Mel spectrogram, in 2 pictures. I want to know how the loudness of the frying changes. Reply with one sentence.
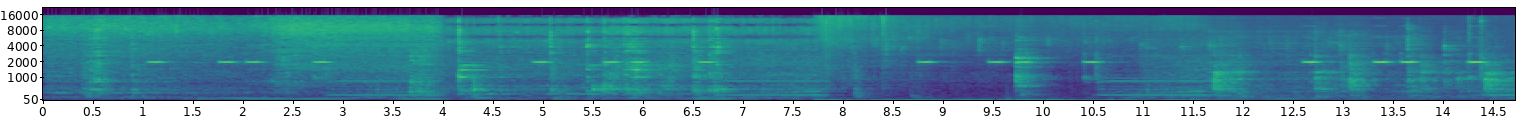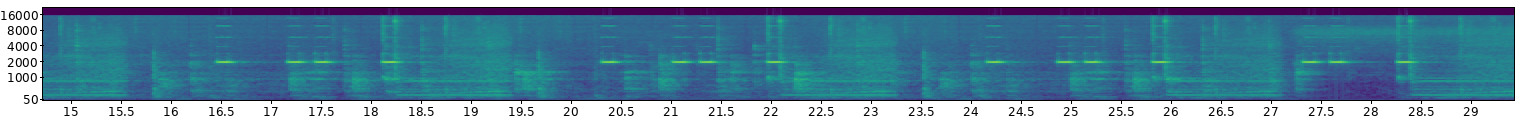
The loudness of the frying goes down.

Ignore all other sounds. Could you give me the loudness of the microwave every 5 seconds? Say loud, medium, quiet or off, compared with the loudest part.
medium, medium, medium, loud, loud, loud.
